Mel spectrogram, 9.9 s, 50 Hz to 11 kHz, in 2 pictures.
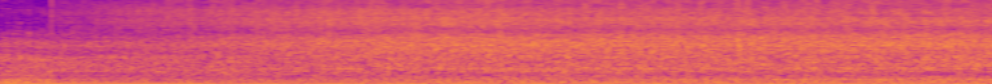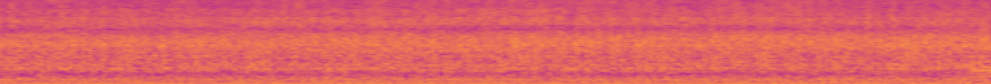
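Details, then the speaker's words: Simple basic carbureted truck tuned for winter, choke almost fully open (about 3/4), mic down by the exhaust: smooth, even low rumble holding a steady raised speed with no misses or knocks. Normal fast idle during warm-up. "but now I'm going to show you the uh the choke is almost open all the way and we're still on fast idle"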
